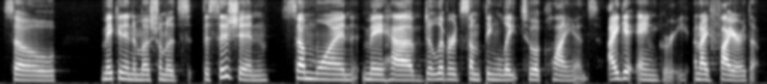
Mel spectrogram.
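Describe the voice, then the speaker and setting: Woman coach on a podcast, smooth clear voice, dry close sound, talks openly about her career. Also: fairly low pitch, steady tone, moderate pace, dry recording. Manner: candid, reflective storytelling. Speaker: leadership coach and guest. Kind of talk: podcast interview.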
